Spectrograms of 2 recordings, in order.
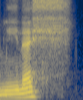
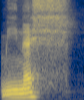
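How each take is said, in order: First: The final consonant is a sh sound. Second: The same.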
